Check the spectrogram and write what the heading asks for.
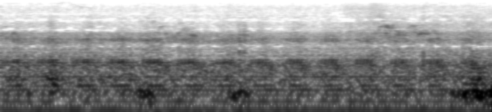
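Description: A steady low hum with a row of even overtones, unchanging throughout.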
